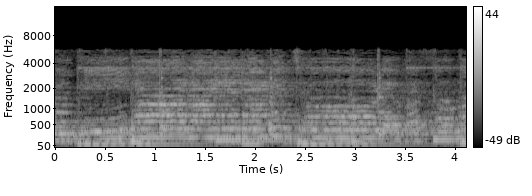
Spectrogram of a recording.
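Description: Hindu devotional music: chanted vocals held on long notes over instrumental accompaniment with a repeating low beat.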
